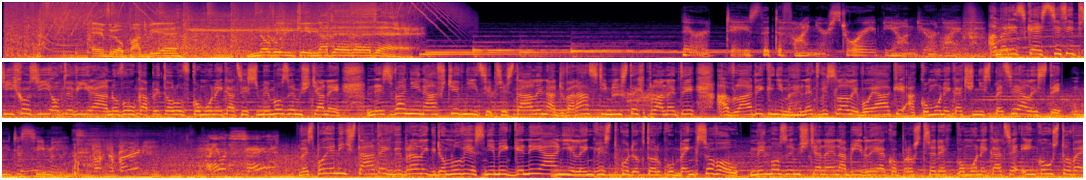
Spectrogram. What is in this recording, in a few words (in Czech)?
dvd news; evropa2; prichozi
